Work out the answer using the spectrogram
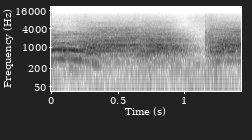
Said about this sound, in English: Listen to the crowd.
